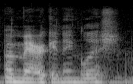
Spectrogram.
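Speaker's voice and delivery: AMERICAN ENGLISH dropped down low and soft; low-pitched American English. Shown as a demonstration. Host downgrading their own American English, said down low. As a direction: sink AMERICAN ENGLISH low, as the lesser kind. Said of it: "down low".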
